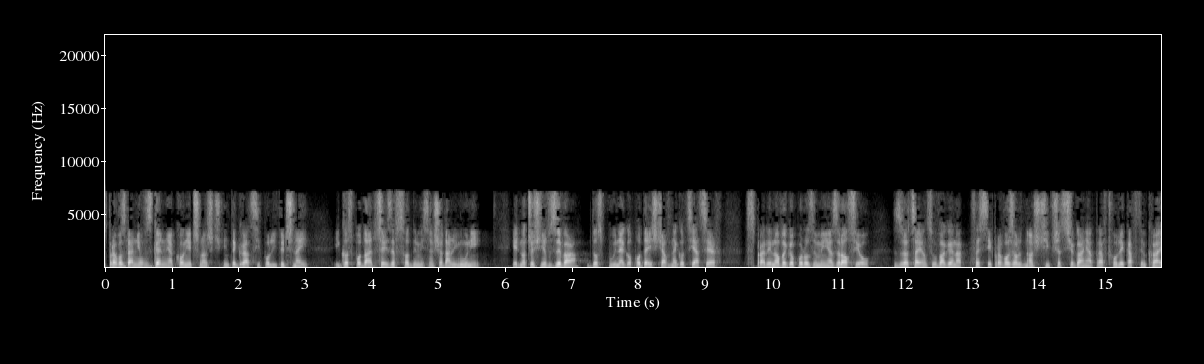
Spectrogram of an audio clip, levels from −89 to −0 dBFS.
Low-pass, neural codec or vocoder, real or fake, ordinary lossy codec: 7.2 kHz; codec, 16 kHz in and 24 kHz out, 0.9 kbps, LongCat-Audio-Codec, fine tuned four codebook decoder; fake; MP3, 32 kbps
